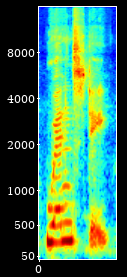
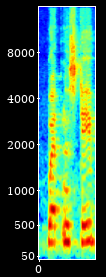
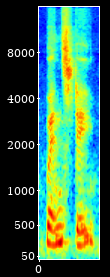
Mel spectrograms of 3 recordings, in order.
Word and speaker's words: Wednesday: occurred is delation and the sound missing was the D in wet. We do not pronounce it as in some in many dialects we do not pronounce it at as wetness day.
